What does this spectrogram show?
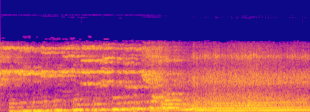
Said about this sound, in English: I'll drive down this road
